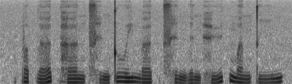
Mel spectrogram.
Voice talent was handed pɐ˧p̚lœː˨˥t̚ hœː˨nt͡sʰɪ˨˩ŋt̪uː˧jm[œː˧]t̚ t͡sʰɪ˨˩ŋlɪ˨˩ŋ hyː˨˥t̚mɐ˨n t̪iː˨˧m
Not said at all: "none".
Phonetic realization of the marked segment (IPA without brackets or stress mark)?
œː˨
